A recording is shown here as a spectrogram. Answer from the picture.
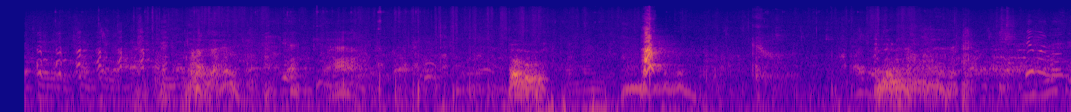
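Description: Dogs barking at play, in short separate barks; the loudest is one sharp bark about six and a half seconds in.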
